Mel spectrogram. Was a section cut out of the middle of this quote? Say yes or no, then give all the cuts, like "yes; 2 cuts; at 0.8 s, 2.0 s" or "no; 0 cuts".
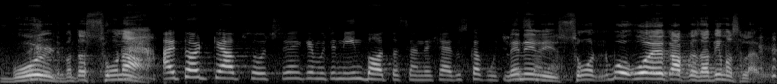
no; 0 cuts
